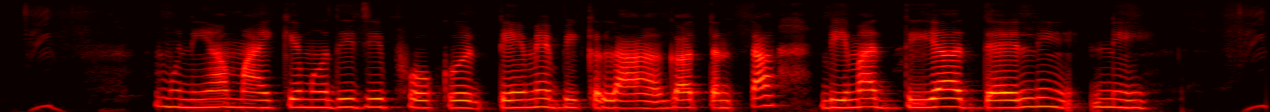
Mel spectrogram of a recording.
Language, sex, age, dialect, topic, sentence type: Maithili, female, 60-100, Bajjika, banking, statement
